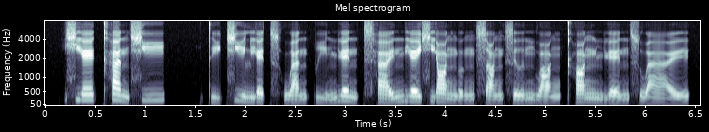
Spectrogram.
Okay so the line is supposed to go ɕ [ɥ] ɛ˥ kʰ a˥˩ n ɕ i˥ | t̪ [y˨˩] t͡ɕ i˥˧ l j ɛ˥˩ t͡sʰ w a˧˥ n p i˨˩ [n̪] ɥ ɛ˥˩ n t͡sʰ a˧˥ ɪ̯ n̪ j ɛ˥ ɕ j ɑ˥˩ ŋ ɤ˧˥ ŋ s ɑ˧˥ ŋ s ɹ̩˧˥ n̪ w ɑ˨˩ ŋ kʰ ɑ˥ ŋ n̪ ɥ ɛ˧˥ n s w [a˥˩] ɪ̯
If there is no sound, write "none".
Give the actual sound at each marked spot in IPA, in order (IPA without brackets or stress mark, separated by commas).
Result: j, i˨˩, n̪, a˨˩˦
